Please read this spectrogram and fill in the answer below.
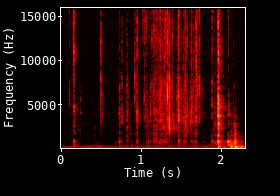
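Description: Plastic shrink-wrap bag crinkling as it is handled in a hand-held impulse sealer, with scattered small clicks. A sharper click comes near the end as the sealer arm is lifted and the sealed bag comes away.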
